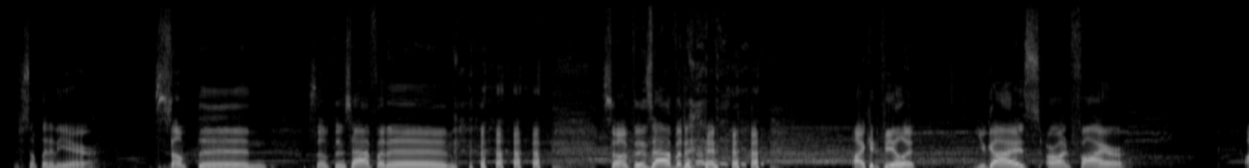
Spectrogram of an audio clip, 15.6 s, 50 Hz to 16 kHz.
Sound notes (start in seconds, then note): 5.7 laughs; 8.5 laughs; 8.6 cheers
